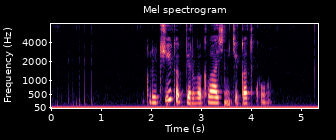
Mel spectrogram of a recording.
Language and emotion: Russian, sad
